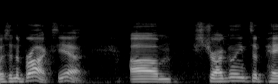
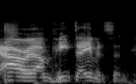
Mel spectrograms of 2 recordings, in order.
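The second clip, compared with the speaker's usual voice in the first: easy swaggering voice, a bit higher pitched; 5 semitones higher than usual. Recalling someone with that swagger and voice, in a Pete Davidson voice. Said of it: "that swagger that he had and the voice".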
